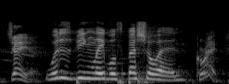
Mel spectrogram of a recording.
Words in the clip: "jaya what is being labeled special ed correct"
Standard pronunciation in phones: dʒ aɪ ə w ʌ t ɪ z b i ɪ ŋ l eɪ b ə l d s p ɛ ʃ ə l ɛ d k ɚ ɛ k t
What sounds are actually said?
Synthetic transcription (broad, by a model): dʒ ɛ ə w ʌ t ɪ z b i ɪ ŋ l eɪ b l s p ɛ ʃ l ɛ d k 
